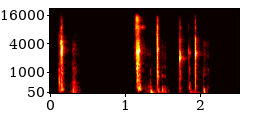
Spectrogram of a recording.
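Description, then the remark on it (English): Sharp, dry clicks like crab pincers snapping together, arriving in three quick bursts of two to four clicks with short silences between, fairly loud, with no voices. “It sounded to Terry like crab pincers clicking together, which was ridiculous considering where they were and how big the crab would have to be.”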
